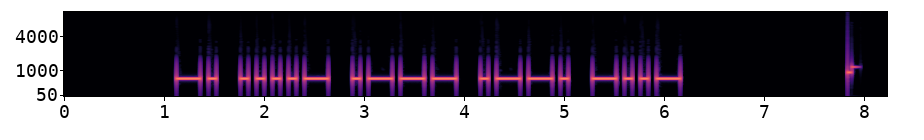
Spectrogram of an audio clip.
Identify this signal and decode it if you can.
Morse code, heard as a keyed tone, about 15 wpm, 700 Hz. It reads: N4JPX
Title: USA Call Signs Repeated 3x 15wpm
